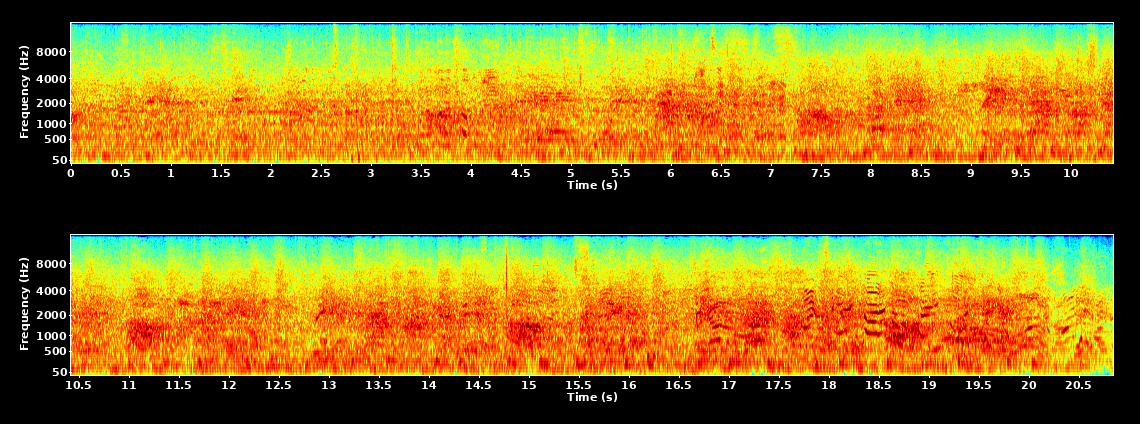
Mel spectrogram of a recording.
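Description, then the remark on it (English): A large crowd of protesters roars and shouts continuously, a dense wall of many voices with rhythmic surges like chanting, loud and steady throughout with no single voice standing out. “Because the main protest is coming this way and you'll get crushed and you'll get trampled.”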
